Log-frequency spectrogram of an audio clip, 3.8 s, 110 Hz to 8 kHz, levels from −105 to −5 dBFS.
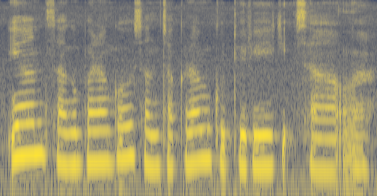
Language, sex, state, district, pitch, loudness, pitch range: Garo, female, Meghalaya, South Garo Hills, 225 Hz, -16 LUFS, 210-240 Hz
